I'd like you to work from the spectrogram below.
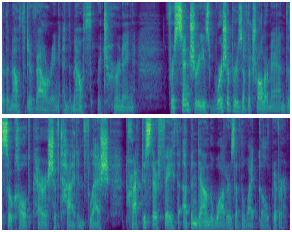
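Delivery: normal talking voice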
